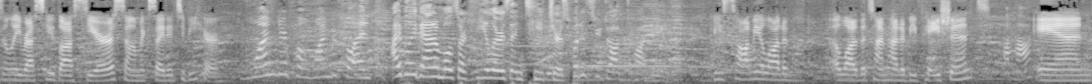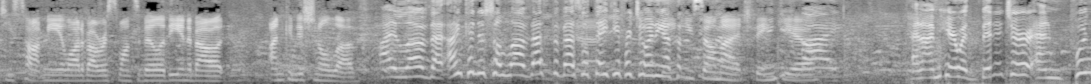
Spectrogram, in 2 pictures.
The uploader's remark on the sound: We Are Live on the Green Carpet! Live on the Green Carpet for the CW Television Network Special presenting the inaugural "World Dog Awards!".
